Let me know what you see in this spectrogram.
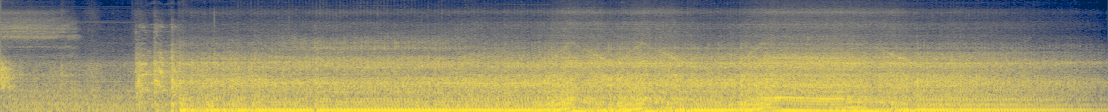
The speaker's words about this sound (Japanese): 片岡食品大宮工場来てみましたバイクで帰ります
